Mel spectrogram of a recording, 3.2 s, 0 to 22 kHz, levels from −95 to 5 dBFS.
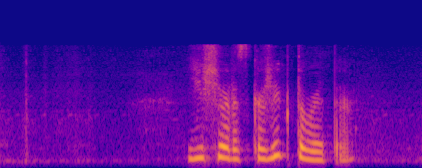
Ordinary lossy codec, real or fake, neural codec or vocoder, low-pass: none; fake; codec, 16 kHz, 1.1 kbps, Voila-Tokenizer; none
